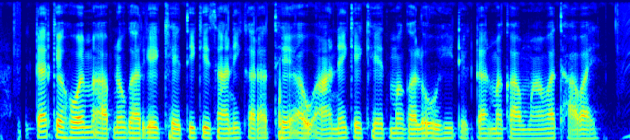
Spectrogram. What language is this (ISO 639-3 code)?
hne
